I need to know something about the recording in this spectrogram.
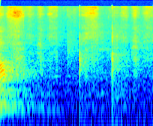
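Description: Chalk writing on a chalkboard: faint scratching of the chalk stick on the board, with two short taps about one second and one and a half seconds in.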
